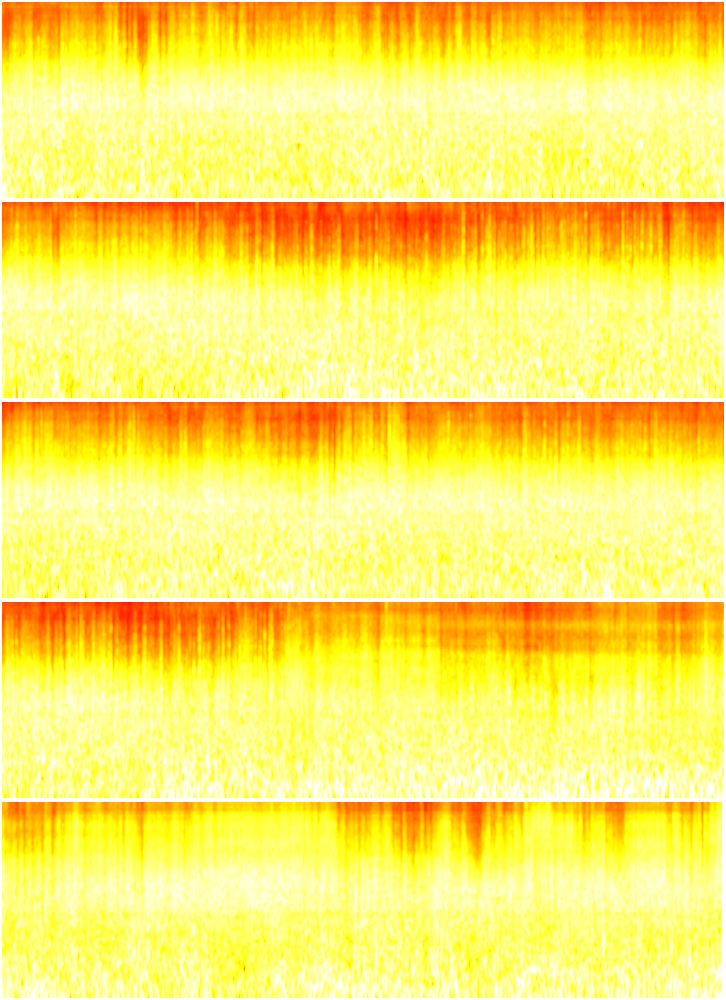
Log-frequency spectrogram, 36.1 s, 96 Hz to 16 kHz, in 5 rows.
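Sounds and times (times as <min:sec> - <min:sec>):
strong wind buffeting microphone: 0:00.0 - 0:36.0.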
